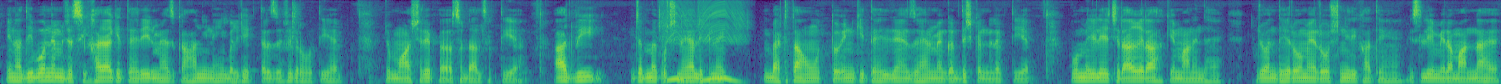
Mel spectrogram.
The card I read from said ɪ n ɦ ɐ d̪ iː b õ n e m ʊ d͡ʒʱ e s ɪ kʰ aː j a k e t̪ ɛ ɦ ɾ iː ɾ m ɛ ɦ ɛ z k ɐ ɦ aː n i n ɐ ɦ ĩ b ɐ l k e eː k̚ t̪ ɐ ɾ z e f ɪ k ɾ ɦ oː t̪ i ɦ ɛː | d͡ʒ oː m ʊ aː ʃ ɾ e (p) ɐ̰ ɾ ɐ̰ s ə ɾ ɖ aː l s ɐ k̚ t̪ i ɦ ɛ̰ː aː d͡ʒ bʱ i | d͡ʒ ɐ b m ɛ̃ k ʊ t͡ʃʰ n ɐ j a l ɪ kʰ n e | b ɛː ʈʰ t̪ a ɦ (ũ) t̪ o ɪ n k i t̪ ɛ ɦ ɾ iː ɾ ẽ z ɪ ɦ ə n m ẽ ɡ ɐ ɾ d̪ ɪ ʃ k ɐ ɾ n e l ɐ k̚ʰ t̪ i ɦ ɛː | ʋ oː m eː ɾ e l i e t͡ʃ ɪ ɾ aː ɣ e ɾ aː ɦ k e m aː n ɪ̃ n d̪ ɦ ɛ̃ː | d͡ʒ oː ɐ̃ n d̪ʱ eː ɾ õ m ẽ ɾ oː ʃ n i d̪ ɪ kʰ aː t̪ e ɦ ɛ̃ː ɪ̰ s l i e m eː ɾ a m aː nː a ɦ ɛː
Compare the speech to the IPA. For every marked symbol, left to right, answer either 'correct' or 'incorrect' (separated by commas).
correct, correct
